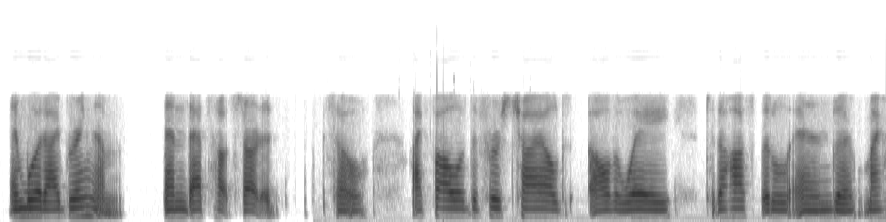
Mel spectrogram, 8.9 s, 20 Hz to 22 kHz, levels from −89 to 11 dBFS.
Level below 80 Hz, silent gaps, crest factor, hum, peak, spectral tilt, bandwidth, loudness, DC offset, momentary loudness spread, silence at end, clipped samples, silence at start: -70 dBFS; none; 16 dB; none; -2 dBFS; -8.5 dB/octave; 4 kHz; -18 LUFS; under 0.1%; 9 LU; 0 s; under 0.1%; 0.1 s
